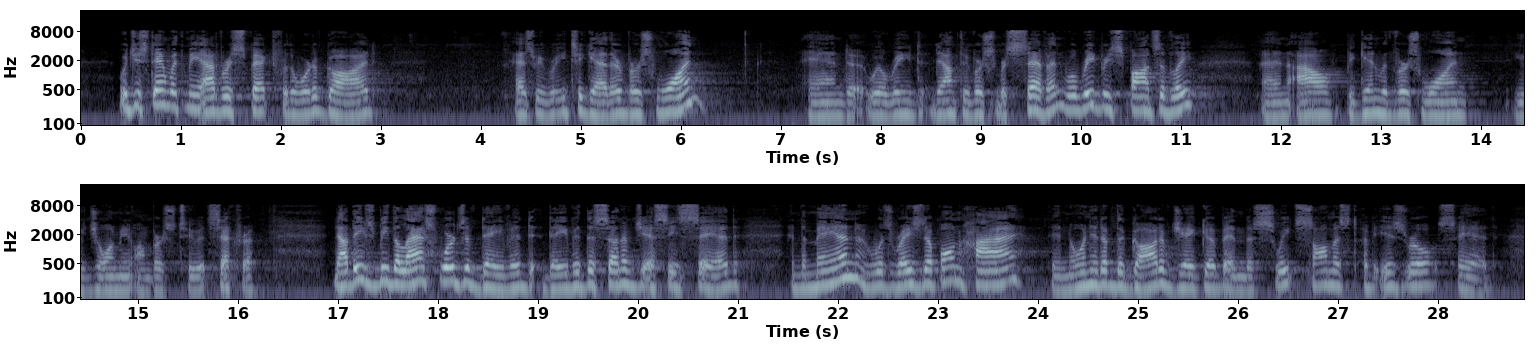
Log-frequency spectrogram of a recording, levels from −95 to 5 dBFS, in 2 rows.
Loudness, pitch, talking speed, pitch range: -34 LUFS, 155 Hz, 165 wpm, 140-180 Hz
